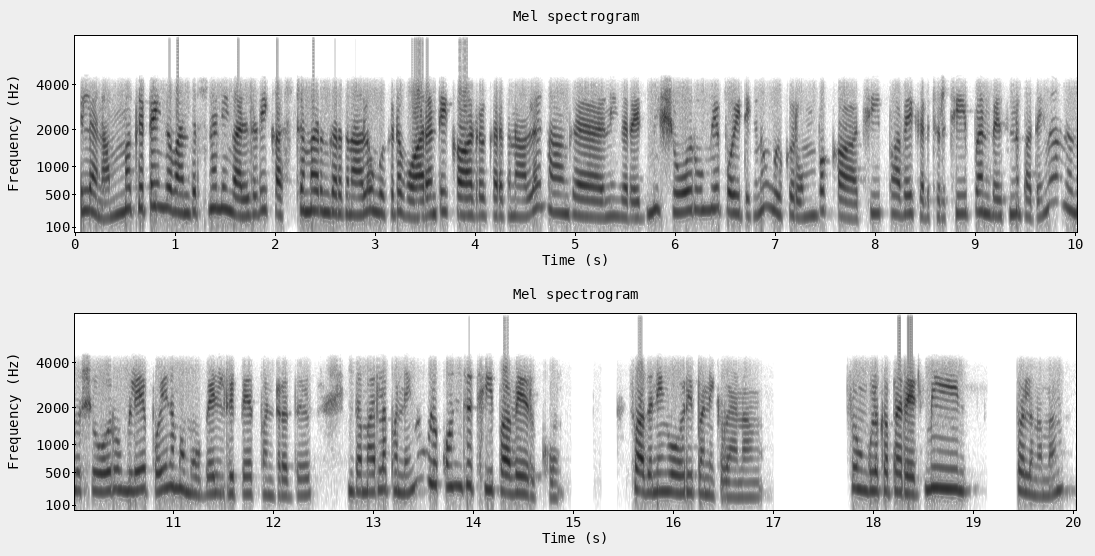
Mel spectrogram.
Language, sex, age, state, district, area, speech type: Tamil, female, 30-45, Tamil Nadu, Tiruppur, rural, conversation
